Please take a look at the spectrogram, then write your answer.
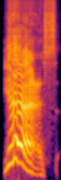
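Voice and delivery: loud, high eager yes; near shout. A narrator's reading. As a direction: blurt it out almost shouting. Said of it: "I practically shout".

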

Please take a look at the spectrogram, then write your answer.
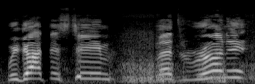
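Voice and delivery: ordinary talk, nothing marked

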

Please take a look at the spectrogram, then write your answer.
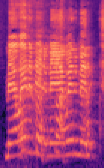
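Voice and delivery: high-pitched comedian impression; Chris Tucker. Amateur comic trying to save himself, high-pitched impersonation. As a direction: squeal it in a panicky comic impression. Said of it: "trying to do a Chris Tucker impersonation".

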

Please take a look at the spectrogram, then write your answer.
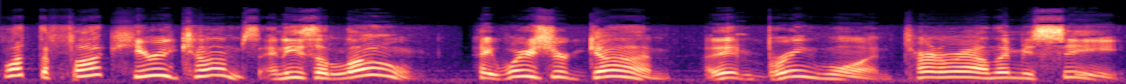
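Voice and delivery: high, mock-angry ranting; pissed-off mock rant. Quoting Sam Rockwell pissed off at his rival: high mock rant. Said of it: "Sam Rockwell's all pissed".

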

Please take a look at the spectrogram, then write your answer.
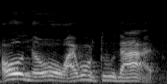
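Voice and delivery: put-on playful Minnesota accent, opening loud; hammed-up Minnesota voice. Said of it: "I won't do my Minnesota accent".

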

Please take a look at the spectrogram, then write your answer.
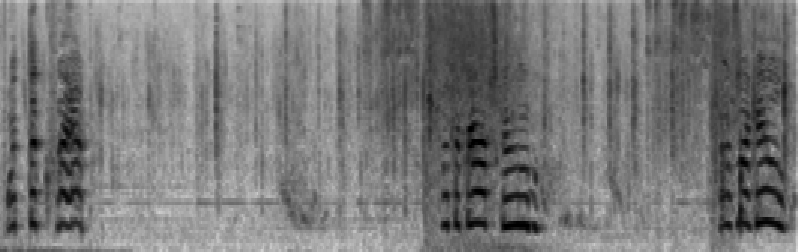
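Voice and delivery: high, squeaky cartoon dog yelling "Scoob"; high cartoon voice complaining about a stolen kill; Scooby-Doo impression. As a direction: whine like an angry Shaggy-style cartoon. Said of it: "Scooby-Doo impression".

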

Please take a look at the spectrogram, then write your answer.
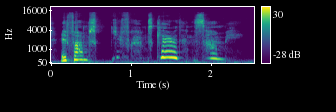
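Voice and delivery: put-on high, hushed, whispered girly voice; girl voice whispering. Friend whispering spooky morgue facts through the door.

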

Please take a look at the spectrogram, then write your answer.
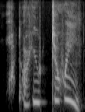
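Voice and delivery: very high-pitched startled question; high, urgent character voice; alarmed companion. A narrator's reading. Clara alarmed as narrator stands.

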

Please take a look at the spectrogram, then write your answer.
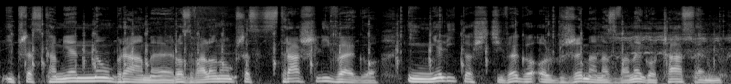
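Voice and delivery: ordinary delivery, nothing marked

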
